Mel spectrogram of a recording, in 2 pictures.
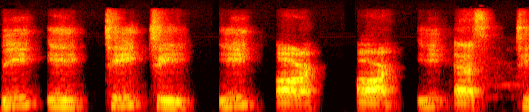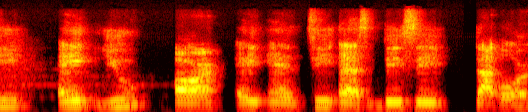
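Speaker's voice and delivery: spelled out slowly, one letter at a time. Repeating the campaign website for the audience a little slower: spelled out slowly. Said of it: "I'm gonna say it again a little slower".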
